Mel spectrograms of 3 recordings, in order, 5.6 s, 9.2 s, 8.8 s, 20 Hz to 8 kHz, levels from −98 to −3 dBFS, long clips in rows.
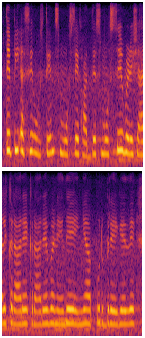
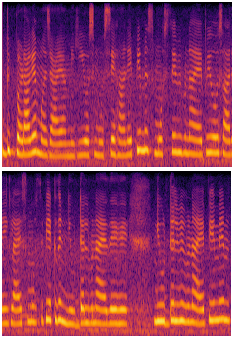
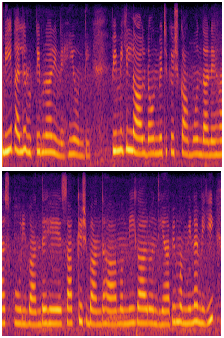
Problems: none marked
